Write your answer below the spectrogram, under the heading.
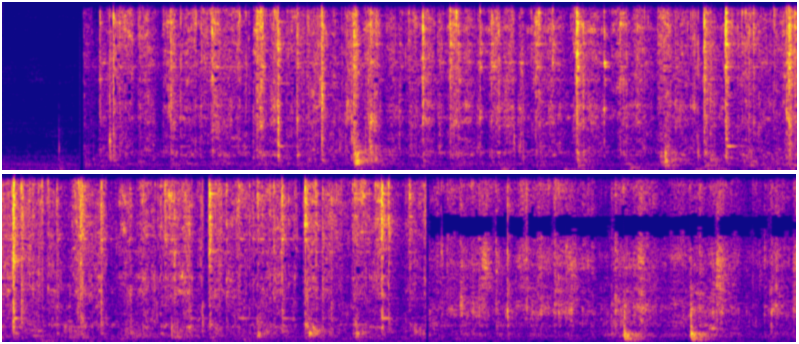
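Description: A wire whisk beating eggs and squash puree in a bowl, a rapid run of clicks and scrapes from the wires against the bowl. Near the end comes slower stirring of a thick brownie batter.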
